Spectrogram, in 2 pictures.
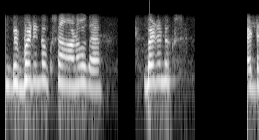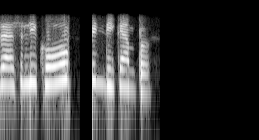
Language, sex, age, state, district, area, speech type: Dogri, female, 18-30, Jammu and Kashmir, Samba, rural, conversation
